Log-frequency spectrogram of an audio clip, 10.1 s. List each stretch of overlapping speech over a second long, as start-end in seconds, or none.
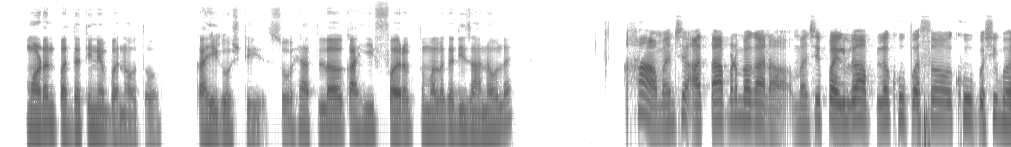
none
